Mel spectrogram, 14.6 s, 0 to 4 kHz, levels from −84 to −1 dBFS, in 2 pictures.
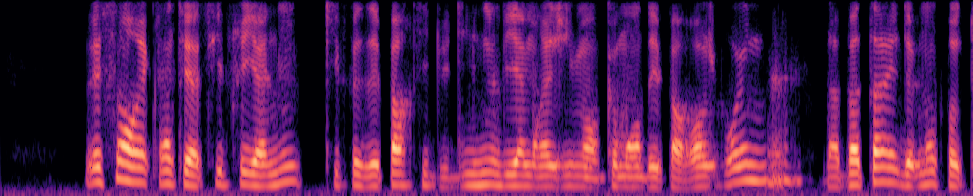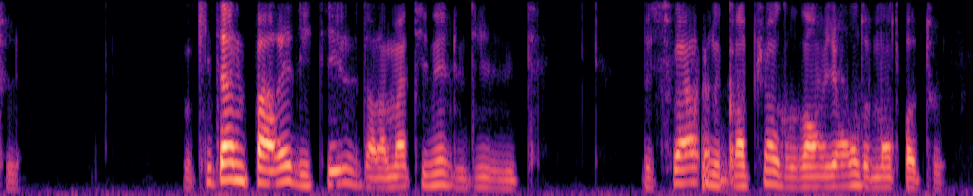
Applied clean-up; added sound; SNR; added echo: neural diffusion model UNIVERSE++.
